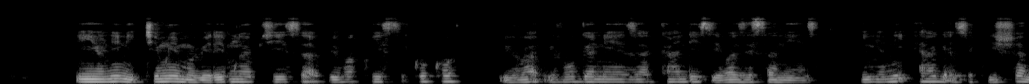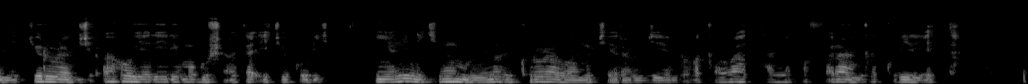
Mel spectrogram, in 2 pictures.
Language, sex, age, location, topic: Kinyarwanda, male, 18-24, Huye, agriculture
